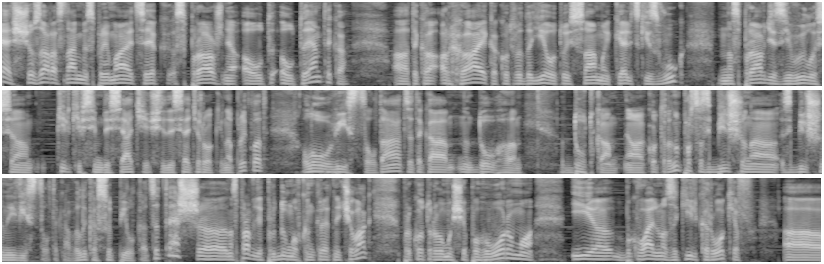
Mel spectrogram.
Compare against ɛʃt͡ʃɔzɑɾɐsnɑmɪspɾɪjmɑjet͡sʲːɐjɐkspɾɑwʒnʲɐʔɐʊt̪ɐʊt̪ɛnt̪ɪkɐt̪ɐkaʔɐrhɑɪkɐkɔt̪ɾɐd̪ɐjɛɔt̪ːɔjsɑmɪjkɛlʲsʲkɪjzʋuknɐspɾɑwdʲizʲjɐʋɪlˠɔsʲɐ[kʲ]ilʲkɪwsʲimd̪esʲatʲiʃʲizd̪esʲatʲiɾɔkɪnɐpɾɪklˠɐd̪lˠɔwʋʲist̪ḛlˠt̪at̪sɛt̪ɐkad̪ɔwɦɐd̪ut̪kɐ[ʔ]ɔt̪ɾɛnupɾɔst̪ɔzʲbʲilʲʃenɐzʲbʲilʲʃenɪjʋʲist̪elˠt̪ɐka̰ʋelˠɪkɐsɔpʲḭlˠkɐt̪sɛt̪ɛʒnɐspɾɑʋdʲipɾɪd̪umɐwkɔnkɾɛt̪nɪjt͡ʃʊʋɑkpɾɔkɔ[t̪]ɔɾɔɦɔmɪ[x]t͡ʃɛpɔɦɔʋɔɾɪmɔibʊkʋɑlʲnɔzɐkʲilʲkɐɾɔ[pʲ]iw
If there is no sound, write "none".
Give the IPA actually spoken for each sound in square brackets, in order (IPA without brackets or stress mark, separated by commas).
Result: tʲ, k, t̪, ʃ, kʲ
